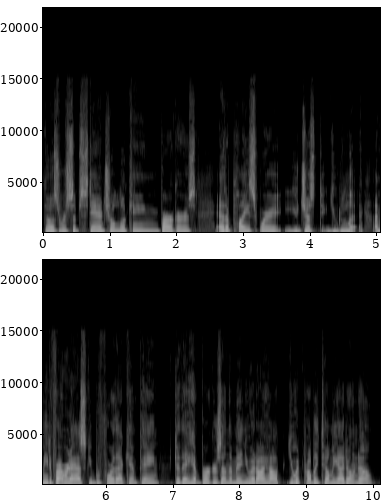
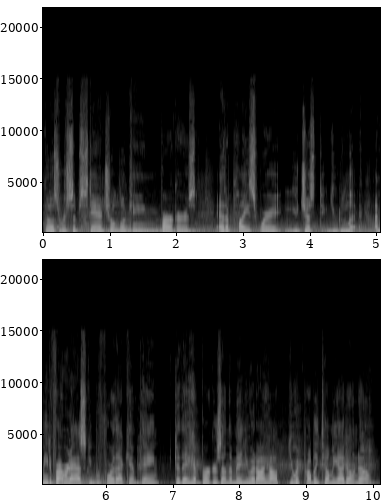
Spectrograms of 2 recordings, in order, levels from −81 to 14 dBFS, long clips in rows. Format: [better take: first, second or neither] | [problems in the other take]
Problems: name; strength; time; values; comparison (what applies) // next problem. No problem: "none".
first | household noises; noticeable; throughout; 10 dB below the speech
